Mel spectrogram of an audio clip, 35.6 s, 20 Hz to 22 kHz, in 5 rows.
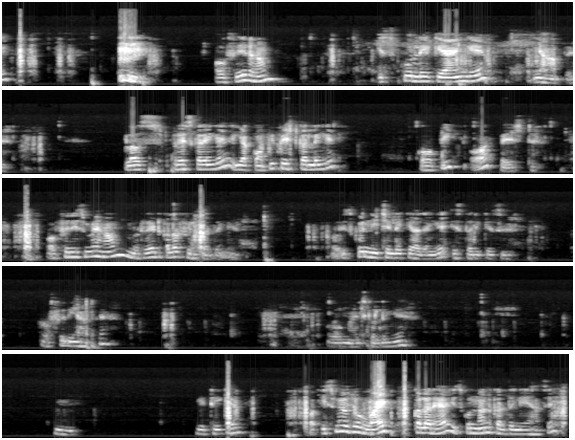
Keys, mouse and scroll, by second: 0.3 click, 6.8 F2, 7.2-14.3 drag, 17.6 right click, 19.3 ctrl+click, 20.7-21.2 scroll down 1, 21.2 scroll up 1, 22.1 click, 24.0 scroll up 1, 24.7-25.1 scroll down 1, 25.7 scroll up 1, 26.6-29.2 drag, 29.2-29.6 scroll down 2, 30.2-32.5 scroll up 1, 32.5-32.9 scroll down 1, 34.1 click.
